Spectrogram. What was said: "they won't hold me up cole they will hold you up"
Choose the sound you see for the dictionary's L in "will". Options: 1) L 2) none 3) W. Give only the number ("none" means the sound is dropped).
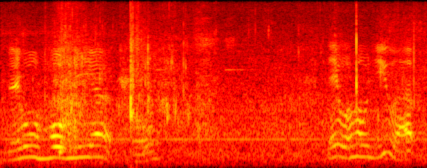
1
